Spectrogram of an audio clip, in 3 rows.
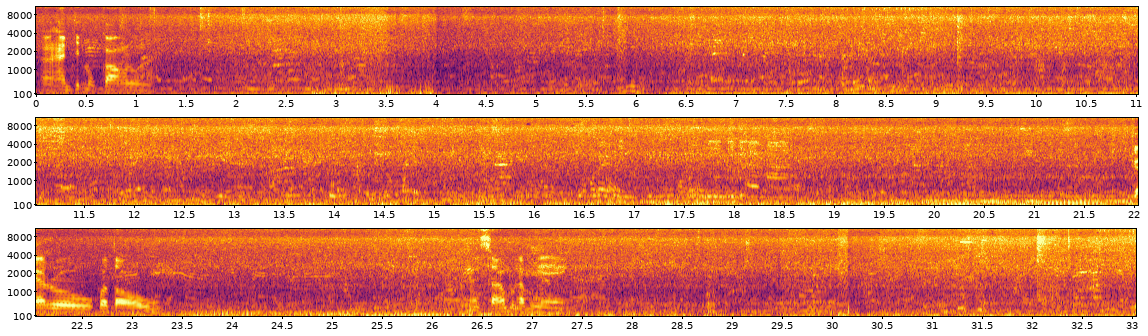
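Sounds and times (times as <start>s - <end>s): indistinct diners' voices: 0.0s - 33.0s
steady low hum: 0.0s - 33.0s.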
